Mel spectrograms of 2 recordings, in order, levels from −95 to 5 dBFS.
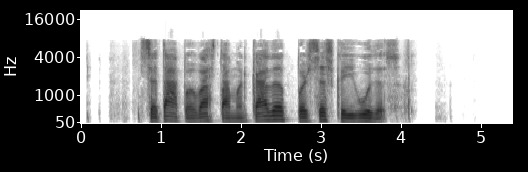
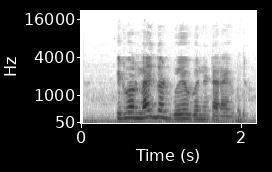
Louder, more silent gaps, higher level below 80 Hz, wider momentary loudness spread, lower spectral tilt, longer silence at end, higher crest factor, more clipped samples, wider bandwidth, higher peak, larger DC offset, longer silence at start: first, -16 LUFS vs -23 LUFS; neither; second, -52 dBFS vs -42 dBFS; about the same, 9 LU vs 10 LU; second, -5 dB/octave vs -8 dB/octave; first, 1.3 s vs 0 s; about the same, 18 dB vs 20 dB; neither; second, 7.8 kHz vs 10 kHz; first, 0 dBFS vs -4 dBFS; neither; first, 0.75 s vs 0.05 s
